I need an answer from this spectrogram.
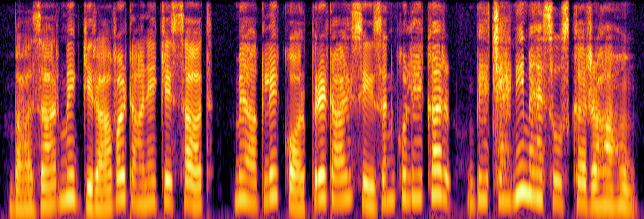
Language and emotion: Hindi, fearful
